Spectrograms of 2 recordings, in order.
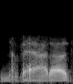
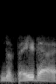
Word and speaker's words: Nevada: spelled like Nevada, the state, but in Iowa, the town is pronounced Nevada, and they had two wind turbines right there at their school.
